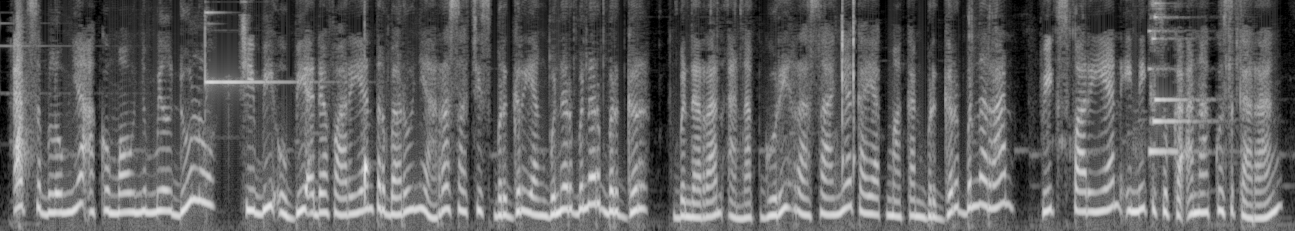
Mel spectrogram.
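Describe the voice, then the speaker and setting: Higher-pitched Indonesian woman reviewing snacks. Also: lively intonation, normal speed, background noise. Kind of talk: casual promotional food review.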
